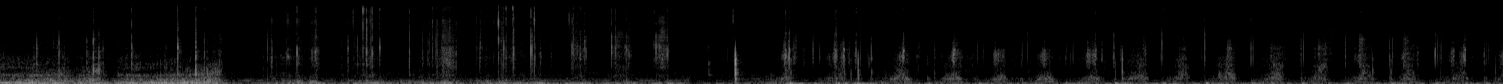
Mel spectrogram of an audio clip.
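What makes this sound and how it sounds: Long nails scratch the lid and the front near the handle of a small, hollow, yellow textured faux-leather makeup suitcase. A low rumble opens the clip for about two seconds, then gives way to dense, crackly, crinkling scrapes in quick, uneven strokes through to the end.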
